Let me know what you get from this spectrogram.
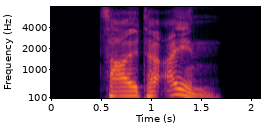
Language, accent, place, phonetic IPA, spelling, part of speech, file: German, Germany, Berlin, [ˌt͡saːltə ˈaɪ̯n], zahlte ein, verb, De-zahlte ein.ogg
- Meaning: inflection of einzahlen: 1. first/third-person singular preterite 2. first/third-person singular subjunctive II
